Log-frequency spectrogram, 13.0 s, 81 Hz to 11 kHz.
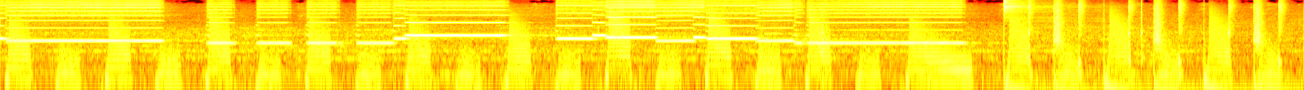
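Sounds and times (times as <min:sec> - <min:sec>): melody of held high notes: 0:00.0 - 0:11.8
repeating bass line: 0:00.0 - 0:13.0.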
